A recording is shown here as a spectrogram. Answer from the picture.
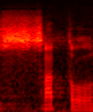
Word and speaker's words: subtle: This is even more subtle. Bacanya apa ini? Subtle ya. Subtle, bukan subtle. Hilangkan behnya tapi jadi subtle gitu ya.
